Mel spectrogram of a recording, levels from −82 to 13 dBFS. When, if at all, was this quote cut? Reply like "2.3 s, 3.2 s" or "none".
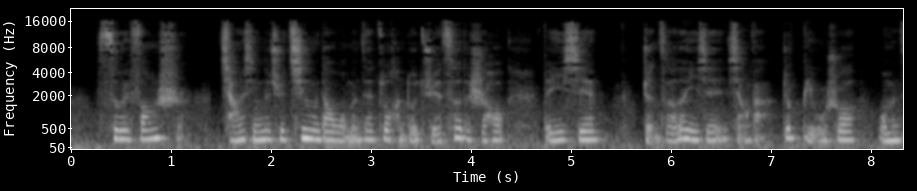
1.4 s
